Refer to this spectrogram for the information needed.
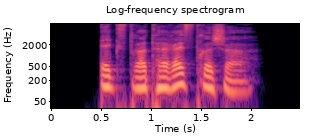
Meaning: inflection of extraterrestrisch: 1. strong/mixed nominative masculine singular 2. strong genitive/dative feminine singular 3. strong genitive plural
- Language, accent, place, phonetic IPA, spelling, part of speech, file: German, Germany, Berlin, [ɛkstʁatɛˈʁɛstʁɪʃɐ], extraterrestrischer, adjective, De-extraterrestrischer.ogg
